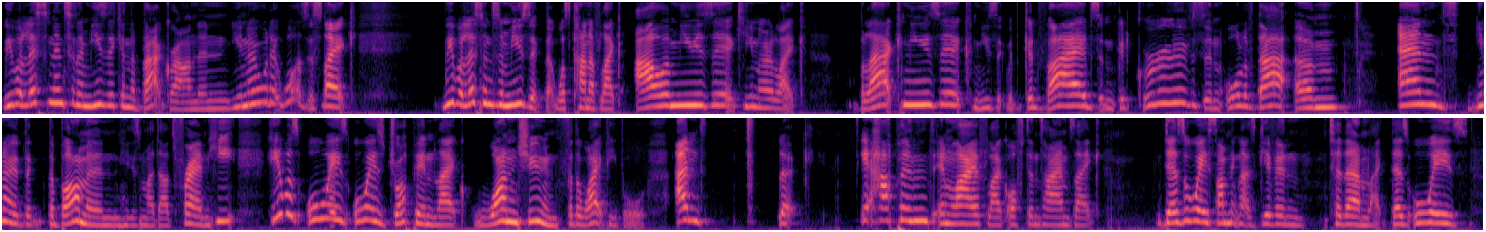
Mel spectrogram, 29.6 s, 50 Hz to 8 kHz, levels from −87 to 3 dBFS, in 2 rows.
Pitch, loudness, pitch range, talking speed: 260 Hz, -27 LUFS, 220-300 Hz, 180 wpm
